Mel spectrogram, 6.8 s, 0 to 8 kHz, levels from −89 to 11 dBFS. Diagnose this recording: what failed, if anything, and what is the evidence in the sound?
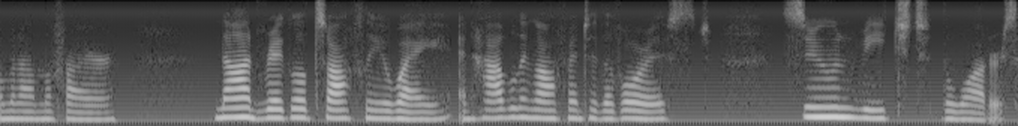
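A mains buzz runs through the whole speech clip, from start to finish. The fault sits in the analogue wiring, before the converter. The buzz is steady and raspy, not a smooth hum. It is built on 50 Hz, with a dense stack of harmonics climbing well into the kilohertz range. It sits roughly 20 dB below the speech. Sharp switching spikes, from a dimmer, a rectifier or an unshielded run, enter twice per mains cycle and produce that harsh edge. The call's microphone processing limits the band to 8 kHz.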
